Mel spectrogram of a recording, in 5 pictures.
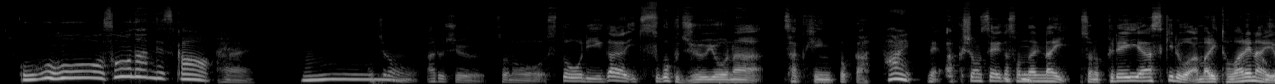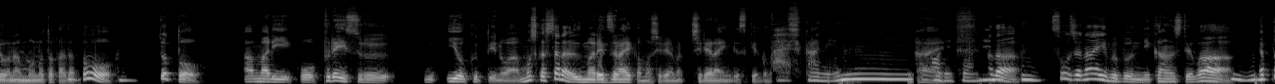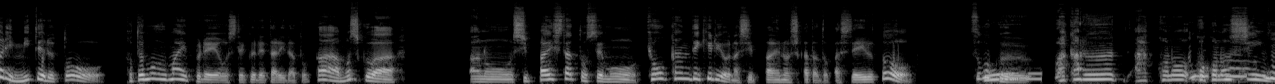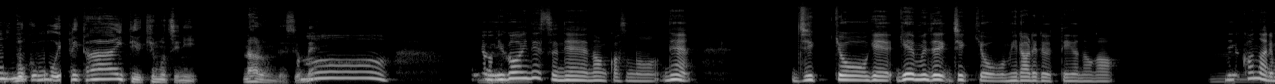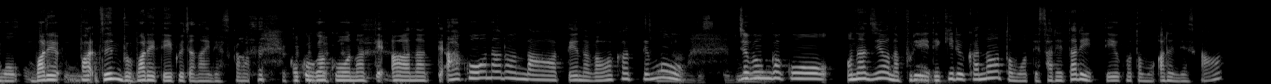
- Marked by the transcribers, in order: other background noise; chuckle
- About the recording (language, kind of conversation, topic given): Japanese, podcast, ネタバレはどう扱うのがいいと思いますか？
